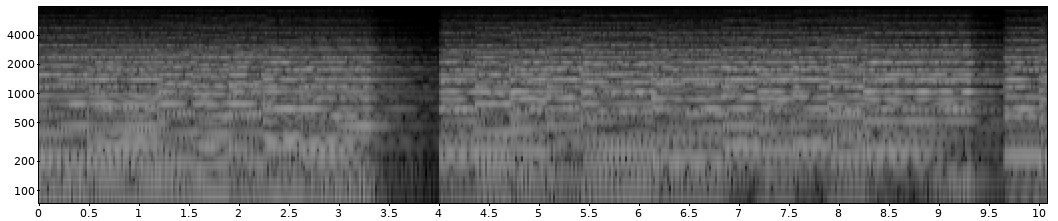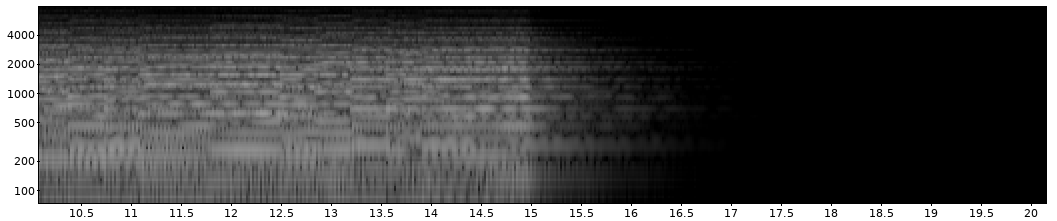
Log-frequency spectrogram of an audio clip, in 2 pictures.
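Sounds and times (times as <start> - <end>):
organ: 0.0 - 16.0.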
